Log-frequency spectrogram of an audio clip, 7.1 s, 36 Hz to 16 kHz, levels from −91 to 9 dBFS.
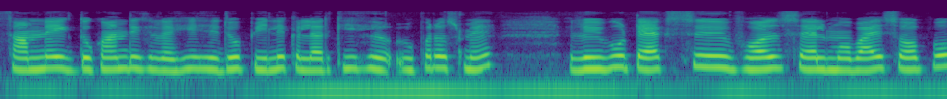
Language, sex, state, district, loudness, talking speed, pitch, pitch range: Hindi, female, Bihar, West Champaran, -15 LUFS, 160 wpm, 235 Hz, 230-245 Hz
